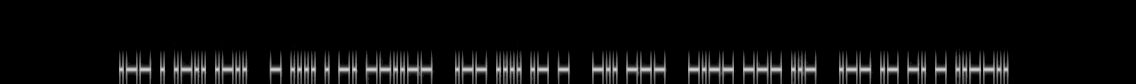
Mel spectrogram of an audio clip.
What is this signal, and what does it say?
Morse code, heard as a keyed tone, about 34 wpm, 700 Hz. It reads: WELL THEN, WHAT DO YOU WANT?
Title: Sentences from Top 200 Words 35wpm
